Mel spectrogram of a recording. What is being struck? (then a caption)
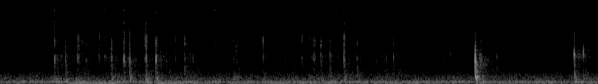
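Fabric-covered tablet keyboard. Fingertips type on a thin folio keyboard with fabric-covered keys attached to a tablet, producing a run of soft, muted taps over a steady low hum. Two sharper, louder taps stand out near the end.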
